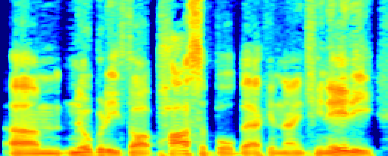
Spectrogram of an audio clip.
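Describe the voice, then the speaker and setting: Thoughtful man in his thirties, low voice. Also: fast, darkish tone, dry recording. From United States. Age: 30s. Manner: thoughtful, repeats words as he thinks. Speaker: podcast guest. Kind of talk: casual interview conversation.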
